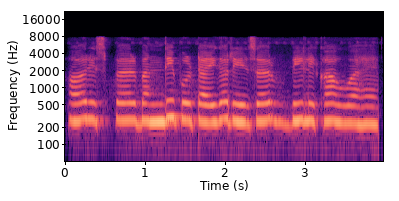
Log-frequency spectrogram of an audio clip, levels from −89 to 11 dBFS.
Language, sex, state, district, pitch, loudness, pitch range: Hindi, female, Uttar Pradesh, Lalitpur, 260 Hz, -13 LUFS, 250-265 Hz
